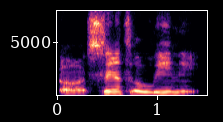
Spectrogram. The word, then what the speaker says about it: Santillan: The suspect, identified by authorities as David, they spelled his name wrong. I believe it's Santillan. Well, that's what it says on here. It's Santillan.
